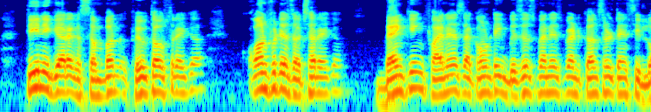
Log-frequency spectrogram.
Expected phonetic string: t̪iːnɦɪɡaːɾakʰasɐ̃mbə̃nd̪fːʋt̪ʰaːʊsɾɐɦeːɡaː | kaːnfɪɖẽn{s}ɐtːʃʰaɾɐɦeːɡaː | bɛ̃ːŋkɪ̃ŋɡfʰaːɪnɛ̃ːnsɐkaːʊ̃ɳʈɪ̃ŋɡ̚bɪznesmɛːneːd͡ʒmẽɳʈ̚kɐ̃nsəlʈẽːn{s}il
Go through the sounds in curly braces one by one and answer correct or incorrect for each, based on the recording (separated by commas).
correct, correct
